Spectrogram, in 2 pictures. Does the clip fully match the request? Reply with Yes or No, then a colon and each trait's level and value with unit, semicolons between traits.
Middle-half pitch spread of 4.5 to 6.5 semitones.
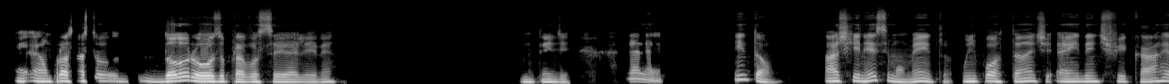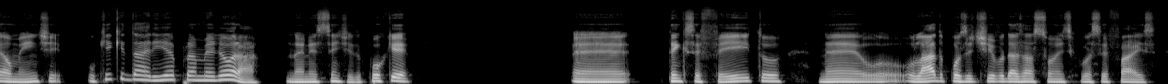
No: average, 3.5 semitones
